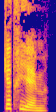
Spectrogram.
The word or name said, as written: 4e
